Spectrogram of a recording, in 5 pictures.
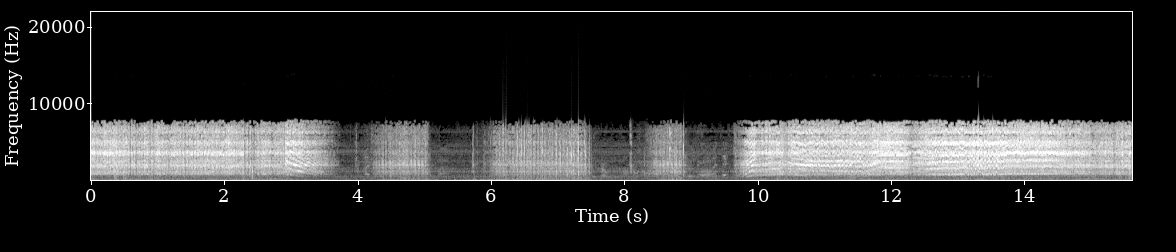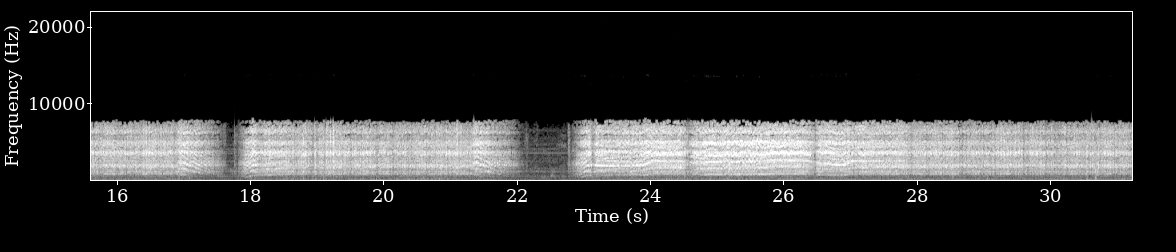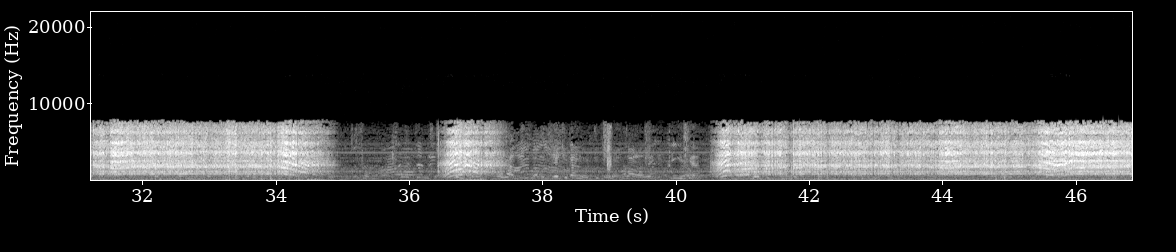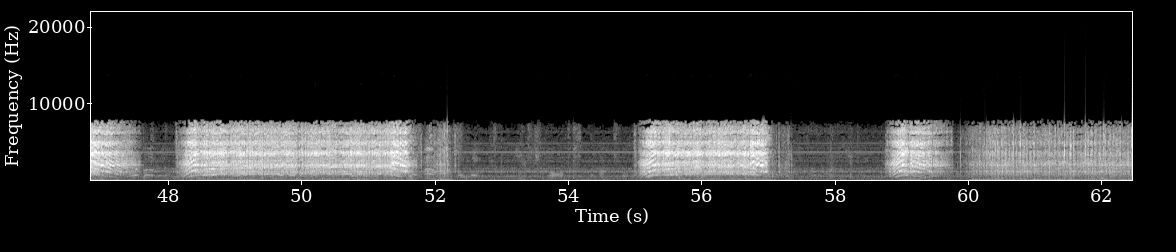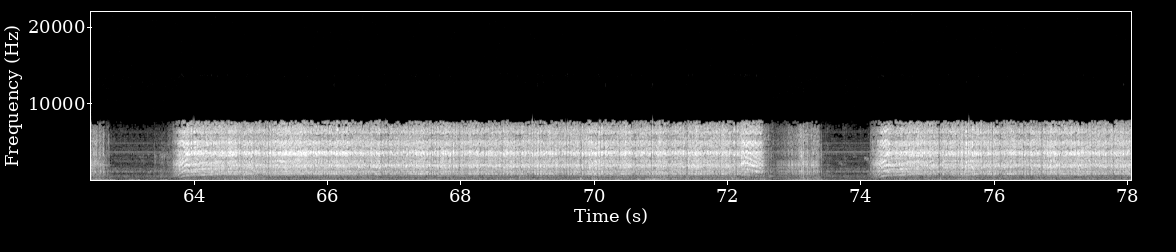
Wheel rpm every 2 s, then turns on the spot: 230, 150, 10, 40, 20, 170, 210, 230, 150, 180, 190, 80, 210, 220, 230, 230, 230, 60, 30, 0, 110, 230, 230, 130, 160, 200, 10, 50, 120, 20, 30, 30, 200, 230, 230, 230, 80, 150, 230.
4-8 52-54 60-64 72-74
